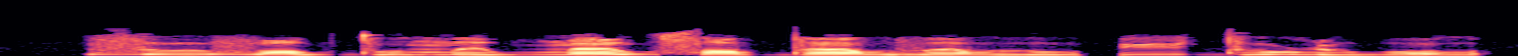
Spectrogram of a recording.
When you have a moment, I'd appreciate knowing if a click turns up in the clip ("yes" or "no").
no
